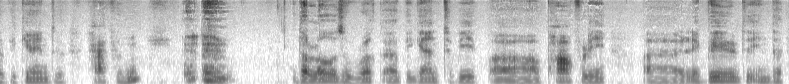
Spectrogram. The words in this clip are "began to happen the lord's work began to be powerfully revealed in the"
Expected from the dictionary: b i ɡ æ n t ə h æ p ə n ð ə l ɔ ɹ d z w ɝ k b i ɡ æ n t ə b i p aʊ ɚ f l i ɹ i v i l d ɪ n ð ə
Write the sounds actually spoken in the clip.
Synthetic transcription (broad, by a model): b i ɡ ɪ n t ə h æ p ə n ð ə l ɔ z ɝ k b i ɡ æ n t ə b i p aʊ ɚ f l i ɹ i b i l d ɪ n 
